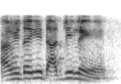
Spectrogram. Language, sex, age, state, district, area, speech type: Bengali, male, 18-30, West Bengal, Darjeeling, urban, conversation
